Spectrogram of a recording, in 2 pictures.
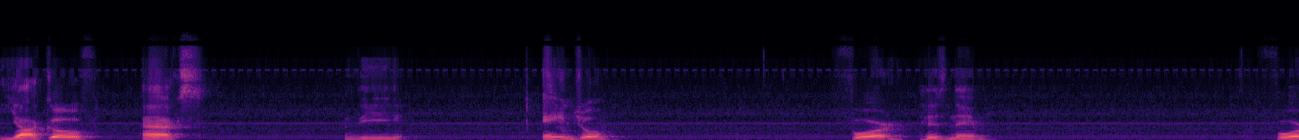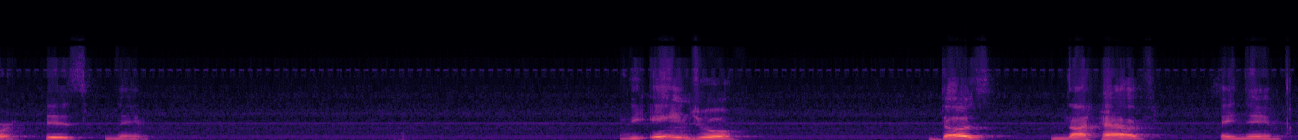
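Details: Adult man deliberately speaking slowly for a few weeks as part of correcting his stuttering, long pauses between short phrases; stuttering.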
